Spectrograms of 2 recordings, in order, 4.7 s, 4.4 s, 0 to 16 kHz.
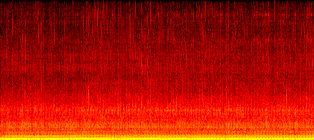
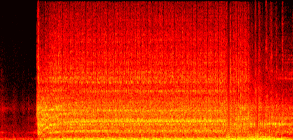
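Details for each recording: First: Predator 670cc V-twin vintage dragster go-kart running with its newly made header: steady, deep exhaust note with a light metallic buzz; the unsupported exhaust is rattling and needs a hanger. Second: Predator 670cc V-twin dragster go-kart with new homemade header, running 95-octane Sunoco Optima: quiet, then sharp catch into a steady, deep throbbing idle, exhaust rattling a bit as it needs a hanger; healthy start.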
